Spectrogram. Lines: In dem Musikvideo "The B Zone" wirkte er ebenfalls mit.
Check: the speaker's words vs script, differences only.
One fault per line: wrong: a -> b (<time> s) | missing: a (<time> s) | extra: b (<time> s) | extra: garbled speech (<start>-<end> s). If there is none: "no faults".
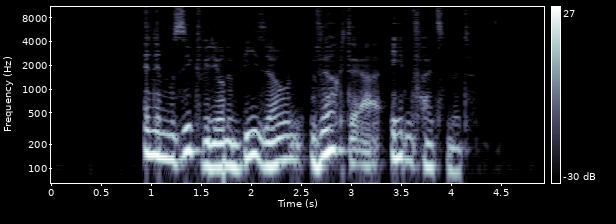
no faults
